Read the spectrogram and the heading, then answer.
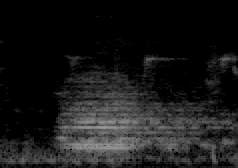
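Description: A train horn blares loudly as the train passes by, its sustained harmonic blast swelling then easing into the rumble of rolling cars, with no voices present.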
